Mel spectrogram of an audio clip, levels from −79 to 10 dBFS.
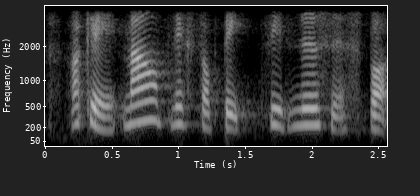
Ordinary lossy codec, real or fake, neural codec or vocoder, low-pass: none; fake; codec, 24 kHz, 0.5 kbps, DualCodec; 3.6 kHz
